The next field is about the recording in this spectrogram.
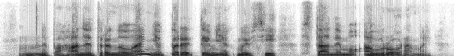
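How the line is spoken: Excited exclamation. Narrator (Ukrainian): захоплено вигукнув Рон

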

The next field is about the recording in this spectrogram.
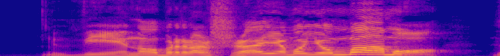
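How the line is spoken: Shout. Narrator (Ukrainian): закричав Шеймус

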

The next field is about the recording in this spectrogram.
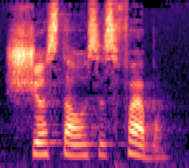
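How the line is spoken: Cold repetition. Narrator (Ukrainian): повторила вона холодно

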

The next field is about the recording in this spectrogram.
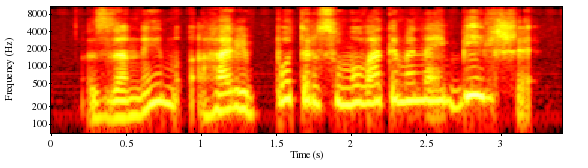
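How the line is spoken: Squeaky. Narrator (Ukrainian): запищав Добі

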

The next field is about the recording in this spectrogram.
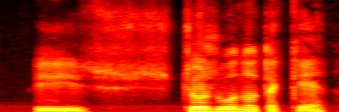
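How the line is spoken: Asked angrily. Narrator (Ukrainian): сердито спитав він

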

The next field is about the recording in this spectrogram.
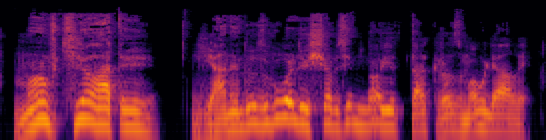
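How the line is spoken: Even more frantic shriek. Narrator (Ukrainian): Ще й насамовитіше заверещав Снейп

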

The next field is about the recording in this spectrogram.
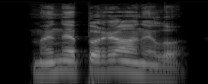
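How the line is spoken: Muffled groan. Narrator (Ukrainian): глухо простогнав Паракіс

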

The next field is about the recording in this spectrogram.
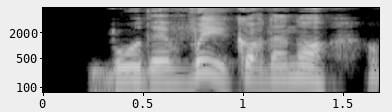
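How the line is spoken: Ecstatic exclamation. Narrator (Ukrainian): вигукнув Гай, пойнятий невимовним захватом

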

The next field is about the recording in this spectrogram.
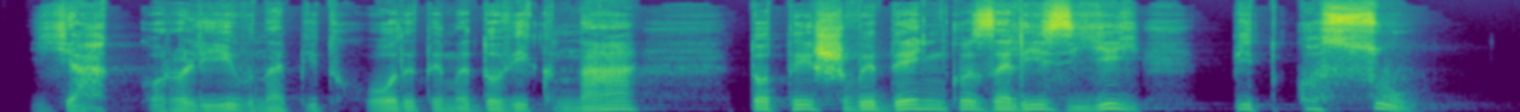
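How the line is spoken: Whispered. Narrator (Ukrainian): А крамар шепнув свинці

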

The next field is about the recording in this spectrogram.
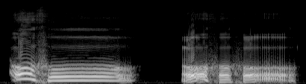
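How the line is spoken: Groaning father. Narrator (Ukrainian): застогнав тато Ларсон

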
